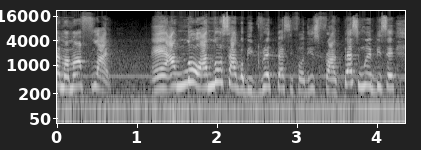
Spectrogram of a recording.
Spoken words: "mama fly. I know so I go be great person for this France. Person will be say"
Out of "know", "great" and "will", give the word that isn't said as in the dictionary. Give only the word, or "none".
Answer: will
